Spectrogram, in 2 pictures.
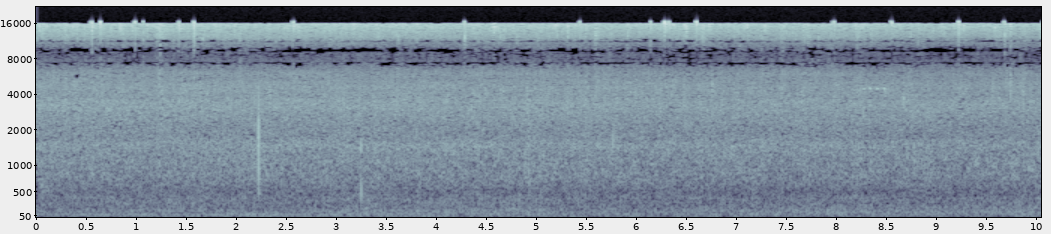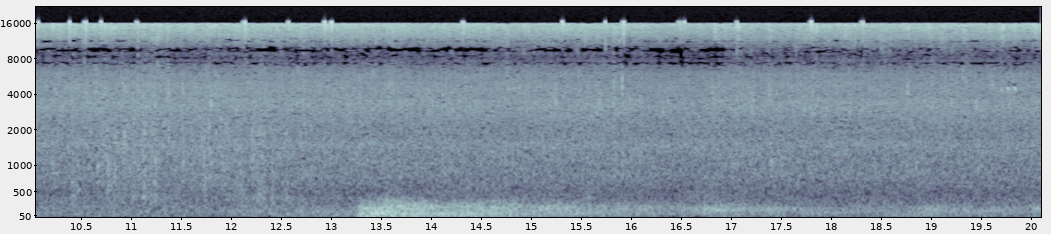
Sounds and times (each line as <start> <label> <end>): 0.0 rain 20.1
9.8 thunder 20.1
